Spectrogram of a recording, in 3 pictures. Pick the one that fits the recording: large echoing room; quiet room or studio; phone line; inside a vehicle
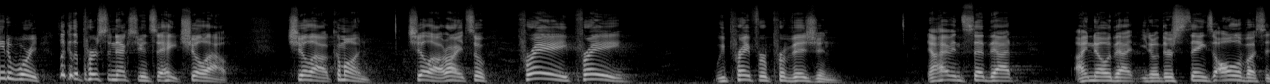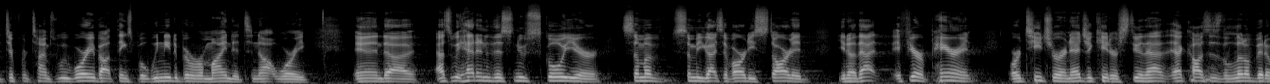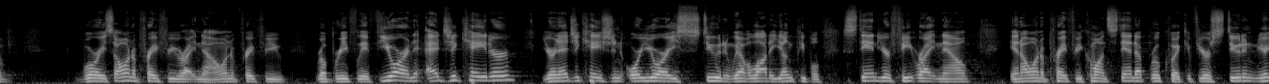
large echoing room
